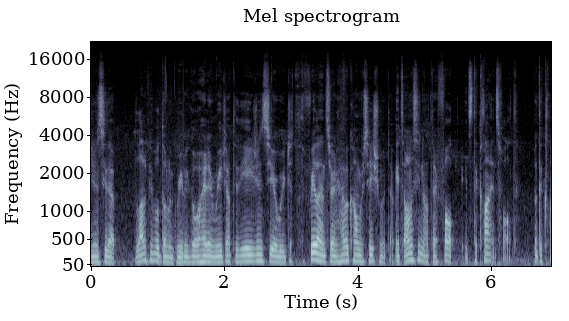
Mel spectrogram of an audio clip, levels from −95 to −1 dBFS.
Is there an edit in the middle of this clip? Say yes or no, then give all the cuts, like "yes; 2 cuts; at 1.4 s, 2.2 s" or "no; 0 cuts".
yes; 2 cuts; at 1.4 s, 4.4 s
